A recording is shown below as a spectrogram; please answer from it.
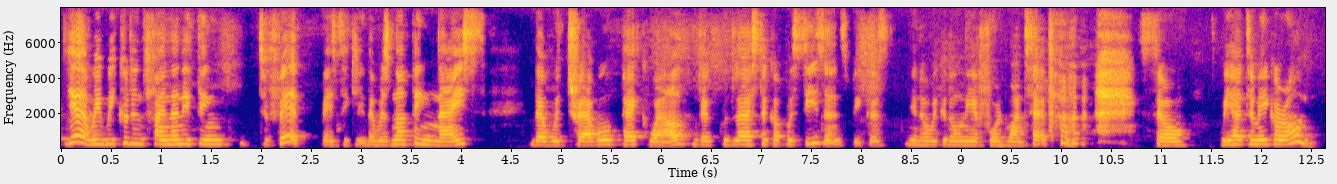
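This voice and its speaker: A woman's voice: a little high, fairly even intonation, normal speed, darkish tone, no echo, highs cut off. Hungarian-accented woman telling her story. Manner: storytelling, chatty, frequent "you know" and laughs. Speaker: guest. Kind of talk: conversational interview.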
